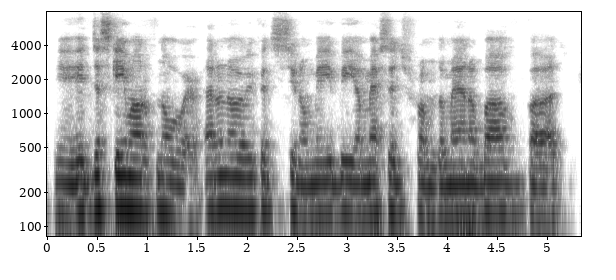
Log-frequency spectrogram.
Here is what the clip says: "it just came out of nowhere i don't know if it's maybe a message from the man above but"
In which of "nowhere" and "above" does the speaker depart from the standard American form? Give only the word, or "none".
none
